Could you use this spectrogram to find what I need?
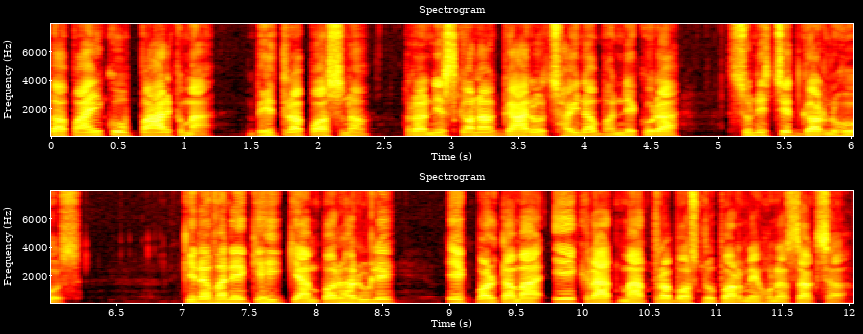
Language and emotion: Nepali, neutral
